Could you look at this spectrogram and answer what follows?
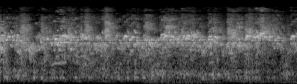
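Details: Playing budgerigar recorded 13 December 2019: a constant stream of shrill, buzzy warbling and rapid squeaky notes, steady in loudness throughout.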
